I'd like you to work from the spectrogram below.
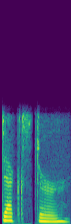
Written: dexter

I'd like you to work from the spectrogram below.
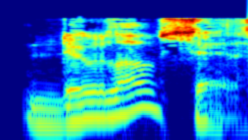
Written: dulosis

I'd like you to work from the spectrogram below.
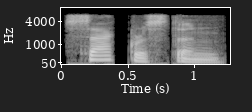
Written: sacristan

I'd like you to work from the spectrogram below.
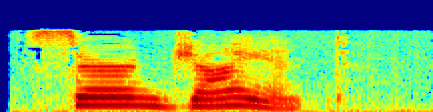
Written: cerne giant

